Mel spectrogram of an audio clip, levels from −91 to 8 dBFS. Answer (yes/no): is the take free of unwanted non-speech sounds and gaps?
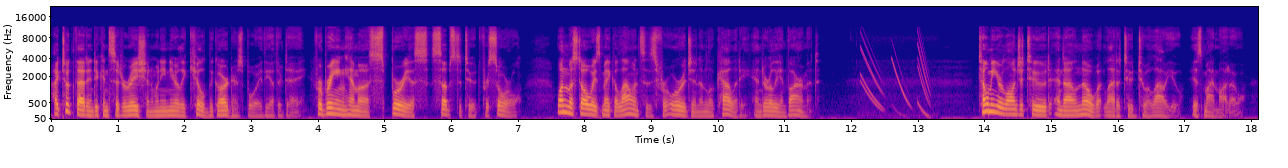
no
